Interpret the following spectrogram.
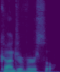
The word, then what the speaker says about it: controversial: And then we have controversial. Controversial. Another long. Yeah. So the pronunciation is the main stress is on the third syllable.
